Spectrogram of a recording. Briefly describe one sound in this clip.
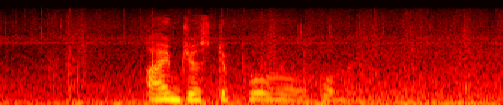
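An elderly woman speaks briefly and calmly, close by.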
